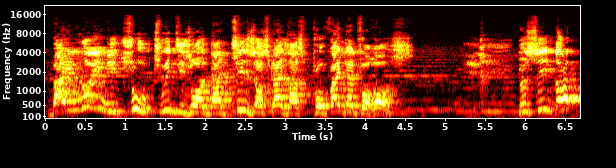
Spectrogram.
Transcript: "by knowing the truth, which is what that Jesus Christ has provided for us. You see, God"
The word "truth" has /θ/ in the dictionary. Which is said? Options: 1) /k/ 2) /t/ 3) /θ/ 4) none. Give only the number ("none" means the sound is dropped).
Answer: 2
